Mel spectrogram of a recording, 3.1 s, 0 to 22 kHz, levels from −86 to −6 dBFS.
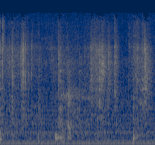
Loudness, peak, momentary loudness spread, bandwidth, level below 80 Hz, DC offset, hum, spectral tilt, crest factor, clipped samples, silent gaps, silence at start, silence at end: -42 LUFS; -12 dBFS; 8 LU; 15.5 kHz; -62 dBFS; under 0.1%; none; -1 dB/octave; 32 dB; under 0.1%; none; 0 s; 0 s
